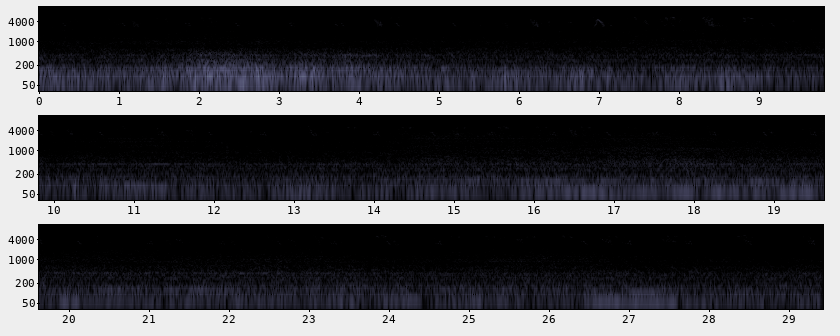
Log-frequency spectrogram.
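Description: Small birds chirping over and over in many short, high notes, above a low, steady rumble.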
